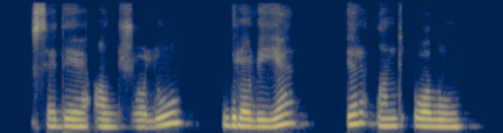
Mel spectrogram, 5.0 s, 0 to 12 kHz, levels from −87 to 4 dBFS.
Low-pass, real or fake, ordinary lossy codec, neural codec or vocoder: 10.8 kHz; fake; Opus, 24 kbps; codec, 32 kHz, 1.9 kbps, SNAC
